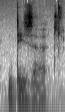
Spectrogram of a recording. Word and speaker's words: dessert: Desert, desierto, has the stress on the first syllable and one S, desert. But in a restaurant, you ask for dessert with the stress on the second syllable, dessert.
